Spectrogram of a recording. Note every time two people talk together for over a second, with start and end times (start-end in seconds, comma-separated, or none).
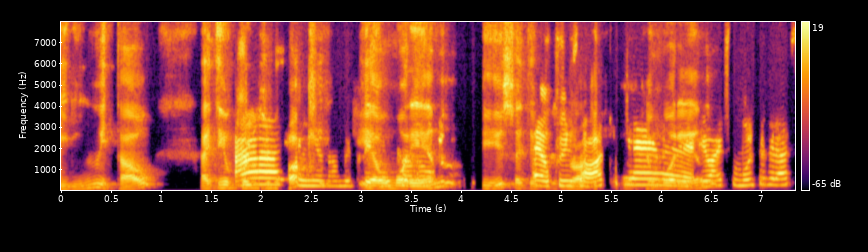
1.7-3.7, 4.7-6.6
